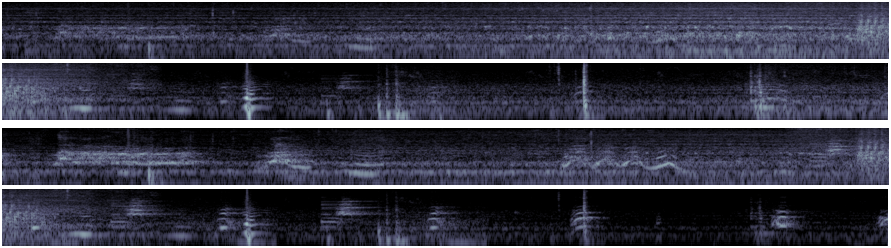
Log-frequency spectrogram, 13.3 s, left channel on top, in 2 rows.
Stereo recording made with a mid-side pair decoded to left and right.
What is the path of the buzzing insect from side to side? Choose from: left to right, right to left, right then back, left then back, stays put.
right to left.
